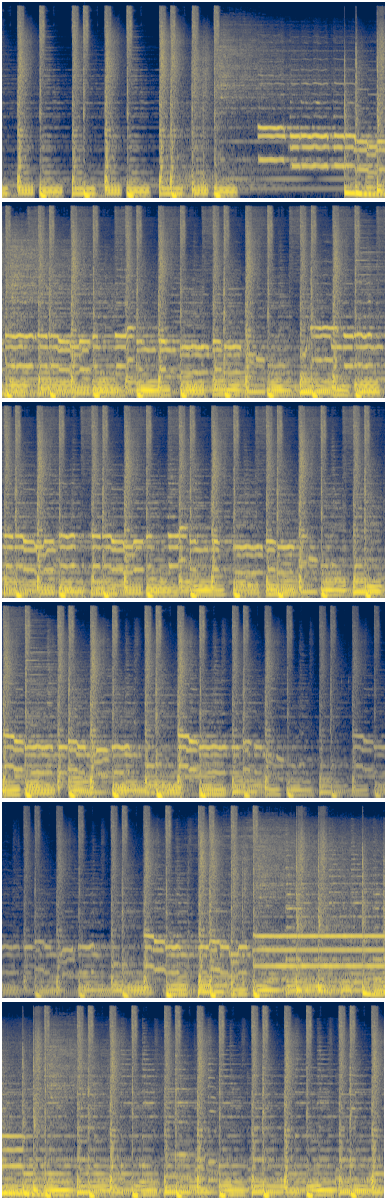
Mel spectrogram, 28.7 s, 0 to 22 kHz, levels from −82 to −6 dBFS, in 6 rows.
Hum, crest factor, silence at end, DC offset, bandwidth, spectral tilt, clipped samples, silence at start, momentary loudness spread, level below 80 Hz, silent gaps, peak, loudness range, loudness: none; 10 dB; 0 s; under 0.1%; over 20 kHz; -5 dB/octave; under 0.1%; 0 s; 8 LU; -18 dBFS; none; 0 dBFS; 5 LU; -11 LUFS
